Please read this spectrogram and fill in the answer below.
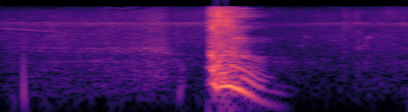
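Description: A man gives one short, loud, explosive vocal burst about a second in, sharp at its start and falling in pitch as it dies away, the kind of sound a sneeze or hard cough makes.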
